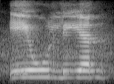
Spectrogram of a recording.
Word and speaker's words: Aeolian: है, संगीत से जुड़ा एक वाद्य है जिसे एओलियन हार्प कहते हैं। उसका स्पेलिंग है AEOLIAN, हार्प।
